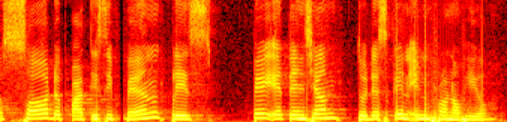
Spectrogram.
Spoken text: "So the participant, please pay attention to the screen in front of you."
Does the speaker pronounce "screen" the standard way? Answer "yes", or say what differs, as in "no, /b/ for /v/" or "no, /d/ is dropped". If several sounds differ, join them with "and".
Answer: no, /ɹ/ is dropped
